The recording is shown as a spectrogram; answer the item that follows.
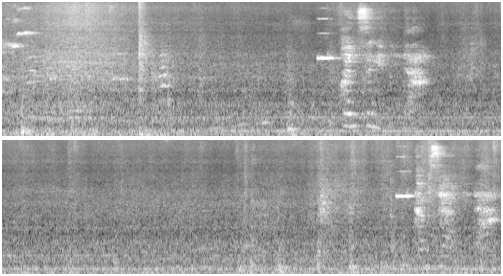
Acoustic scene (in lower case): bus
